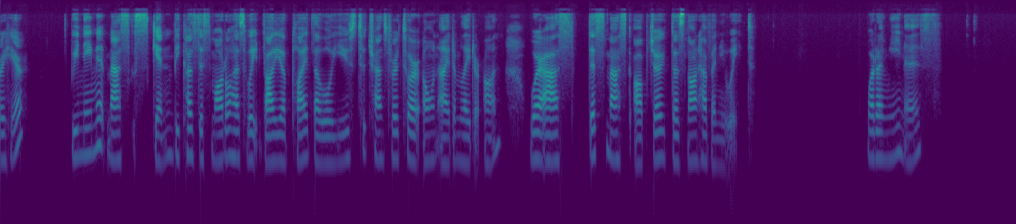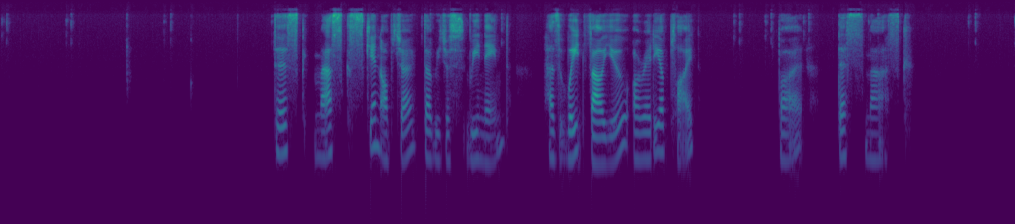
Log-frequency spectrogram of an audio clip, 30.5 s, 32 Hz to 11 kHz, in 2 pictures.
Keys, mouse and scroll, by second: 14.4 shift+click, 15.2-16.4 drag, 17.7 ctrl+click, 19.3-21.7 ctrl+drag, 22.7 ctrl+click, 26.2-26.8 drag, 27.3 drag, 28.3 click, 29.7-30.4 drag.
